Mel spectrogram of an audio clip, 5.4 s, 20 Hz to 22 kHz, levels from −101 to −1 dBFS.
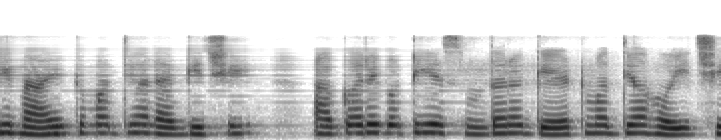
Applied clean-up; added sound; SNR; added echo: neural mask model DeepFilterNet 3.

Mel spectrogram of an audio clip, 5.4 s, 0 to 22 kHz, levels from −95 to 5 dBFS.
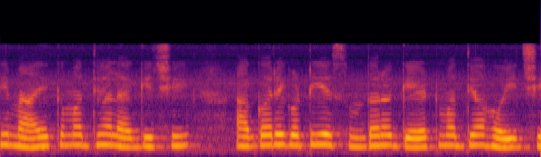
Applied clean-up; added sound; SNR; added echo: none; none; none; none.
